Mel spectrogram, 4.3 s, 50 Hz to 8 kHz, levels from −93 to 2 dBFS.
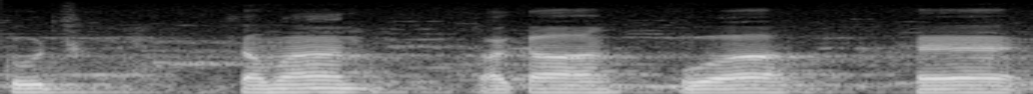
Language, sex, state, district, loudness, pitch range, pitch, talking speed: Hindi, male, Haryana, Jhajjar, -16 LUFS, 110-115 Hz, 115 Hz, 70 wpm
